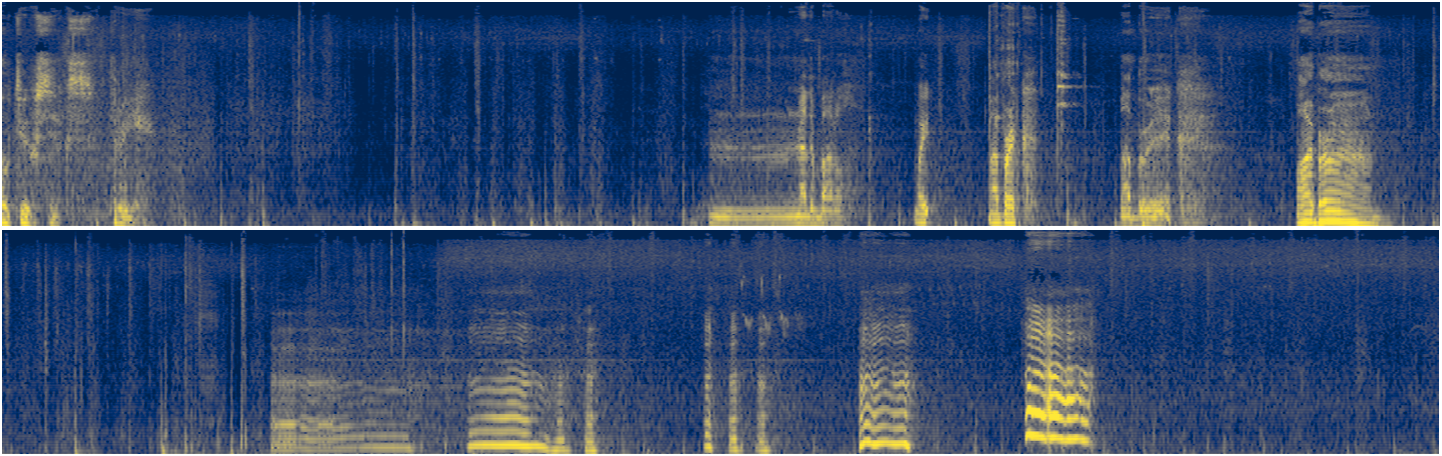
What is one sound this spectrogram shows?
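Footsteps tread steadily across a floor and then a path.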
